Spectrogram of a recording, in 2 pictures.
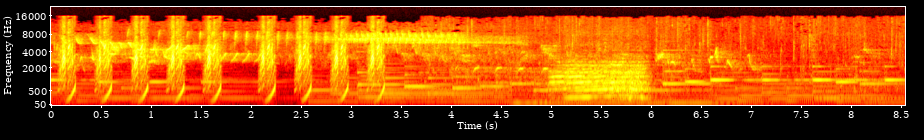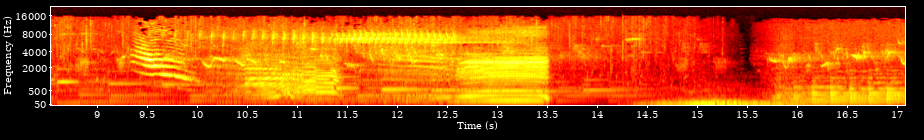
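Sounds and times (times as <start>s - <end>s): light background music: 0.0s - 17.0s
cow mooing: 5.0s - 6.1s, 10.3s - 13.6s
cat meowing: 9.3s - 10.1s.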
